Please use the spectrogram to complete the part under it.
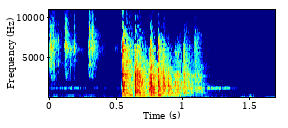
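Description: Dice rolled during a Call of Cthulhu tabletop role-playing game: a few light clicks, then a quick burst of rapid, bright clattering rattles that dies away in about a second.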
